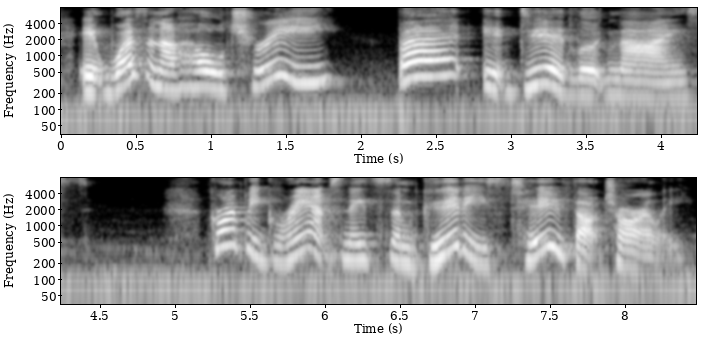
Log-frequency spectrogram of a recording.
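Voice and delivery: ordinary delivery, nothing marked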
